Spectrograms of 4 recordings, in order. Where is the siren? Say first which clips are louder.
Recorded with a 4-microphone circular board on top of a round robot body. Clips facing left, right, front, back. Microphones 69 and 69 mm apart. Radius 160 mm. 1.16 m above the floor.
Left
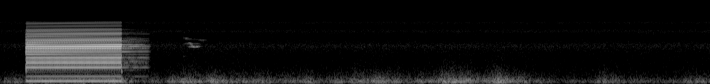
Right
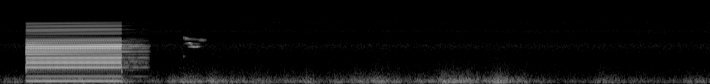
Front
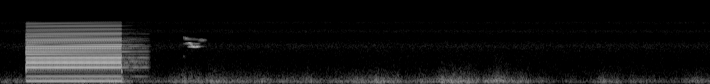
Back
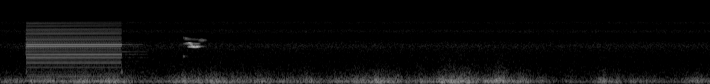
Right 1 dB, front 23 dB; 15° right.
